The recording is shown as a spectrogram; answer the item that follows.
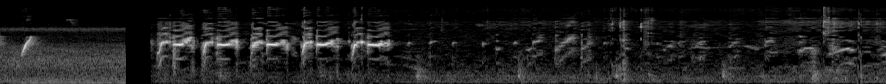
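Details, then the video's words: Bird chirping presented as peaceful morning nature ambience. After a brief noisy opening, a run of sharp, evenly spaced chirps repeats about twice a second. Scattered softer calls follow. "RELAXING BIRD CHIRPING SOUNDS"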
